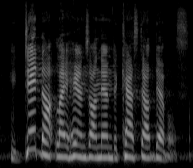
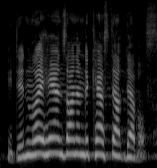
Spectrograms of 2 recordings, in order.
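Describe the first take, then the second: First: "did not" in two separate stressed words, low-pitched. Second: Said in the usual way. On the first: Real, not acted. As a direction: lean firmly on "did not", then drop low. Repeats it stressing the negation.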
